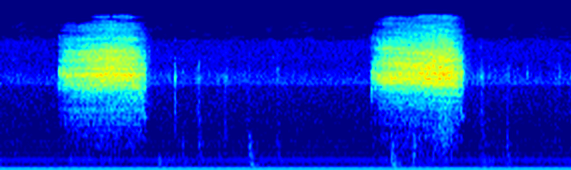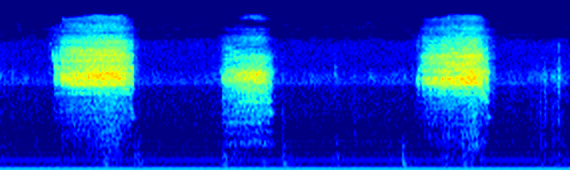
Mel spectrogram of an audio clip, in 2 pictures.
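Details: Barn owl at the nest as the father arrives with food: five harsh, breathy hissing screeches, each about half a second long, spaced one to two seconds apart, over a steady low hum.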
